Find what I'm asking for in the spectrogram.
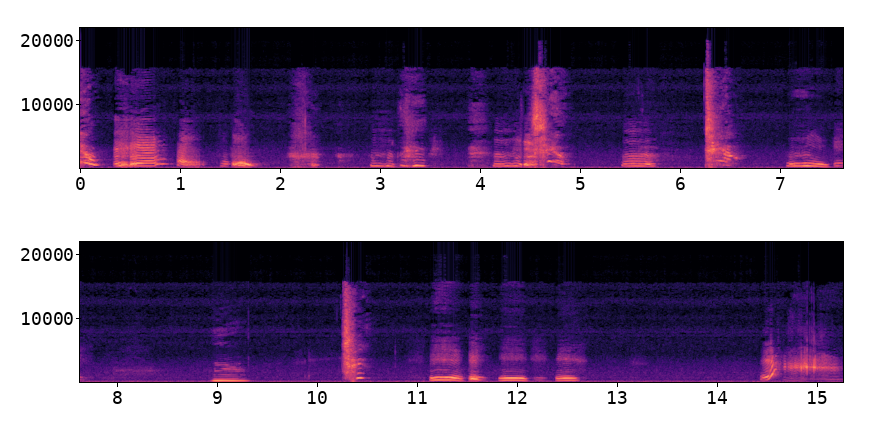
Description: Who knew sneezing could be so funny?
